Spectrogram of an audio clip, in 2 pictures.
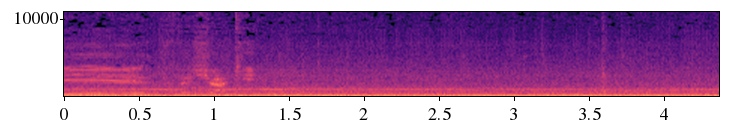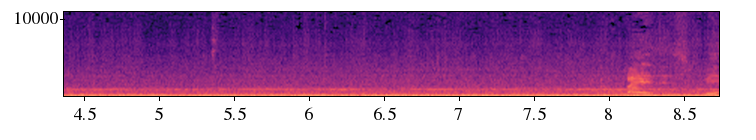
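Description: Continental tyres on a truck roll steadily over the road, a loud, continuous low rumble and road roar from inside the cab, with brief squeaks and faint voices over it.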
